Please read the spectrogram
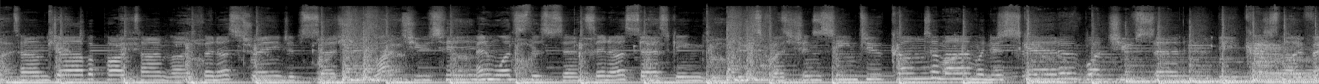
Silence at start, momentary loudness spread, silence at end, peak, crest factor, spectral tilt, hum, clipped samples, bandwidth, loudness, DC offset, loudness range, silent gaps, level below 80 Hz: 0 s; 4 LU; 0 s; 0 dBFS; 12 dB; -5.5 dB/octave; none; under 0.1%; 17 kHz; -13 LUFS; under 0.1%; 1 LU; none; -22 dBFS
